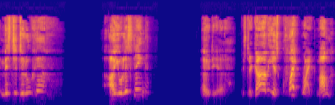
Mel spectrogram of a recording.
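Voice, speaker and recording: Loyal robot butler, video game. British, formal and deferential, high-pitched, swooping theatrical delivery. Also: male voice, wildly swooping pitch, measured pace, creaky, bright, forceful tone, husky, exaggerated voice. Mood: polite, fussy, then approving, earnest. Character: fussy, polite, loyal male robot butler. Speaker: voice actor. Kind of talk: video game companion dialogue.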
